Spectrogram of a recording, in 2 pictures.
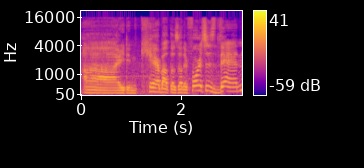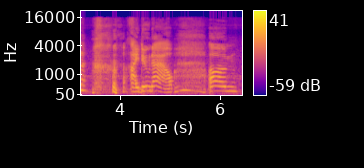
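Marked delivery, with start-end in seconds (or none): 3.4-4.1 soft breathy chuckle. Real, not acted. Laughing at own remark.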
